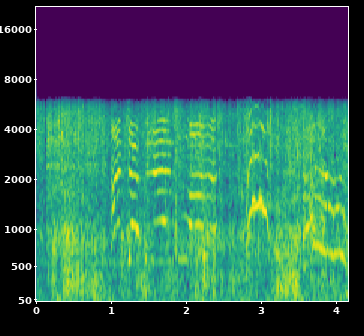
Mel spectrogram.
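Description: Children squealing several times in high voices while water from a garden hose splashes onto a wet trampoline mat.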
